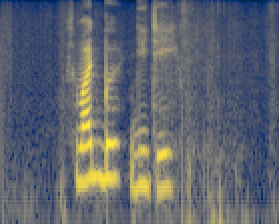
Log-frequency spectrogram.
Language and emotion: Russian, neutral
